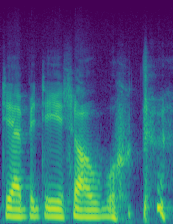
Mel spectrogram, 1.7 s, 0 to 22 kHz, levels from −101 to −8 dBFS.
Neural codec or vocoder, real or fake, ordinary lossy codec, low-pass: none; real; none; 19.8 kHz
